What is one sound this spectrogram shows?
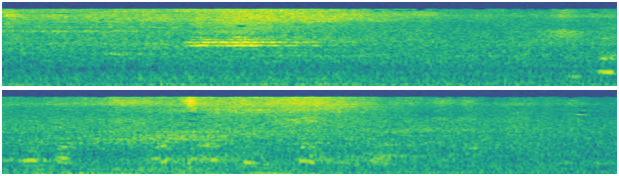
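A van drives past on the street.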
